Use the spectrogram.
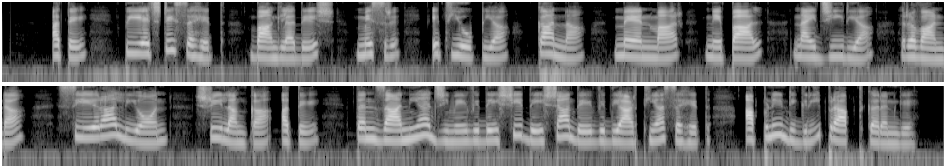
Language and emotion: Punjabi, neutral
